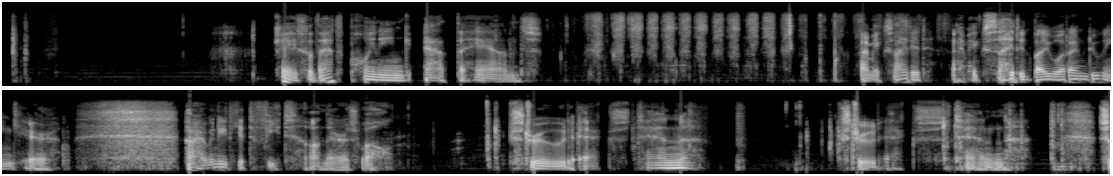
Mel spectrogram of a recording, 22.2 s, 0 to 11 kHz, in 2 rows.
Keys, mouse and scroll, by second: 0.1 KP_1, 2.5 middle click, 13.5 KP_1, 15.0 click, 15.9-17.4 typing, 17.8 KP_Enter, 18.8 click, 19.1-20.4 typing, 21.1 KP_Subtract, 21.6 KP_Enter.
